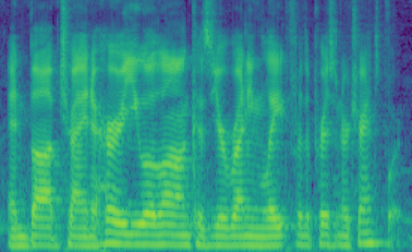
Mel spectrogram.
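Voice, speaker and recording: A man's voice: on the low side, flat delivery, fast talker, a bit bright. A man acting as game master, narrating a tabletop role-playing game in a casual, playful way.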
